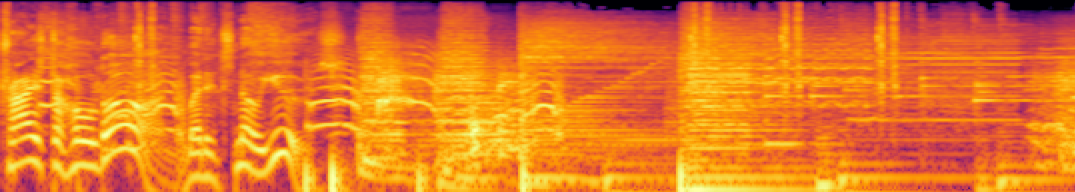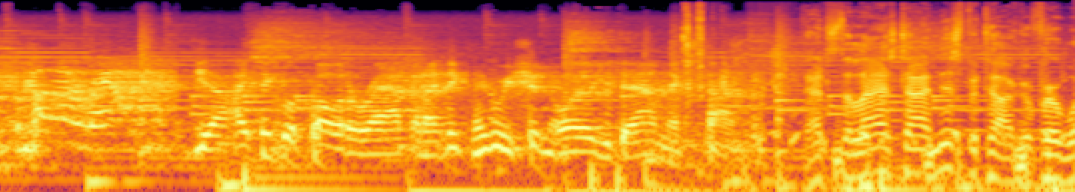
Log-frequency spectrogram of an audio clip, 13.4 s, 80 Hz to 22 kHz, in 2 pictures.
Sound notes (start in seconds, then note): 0.0 slippery metal squeaking; 1.9 whimsical jazz music; 4.2 camera clicking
